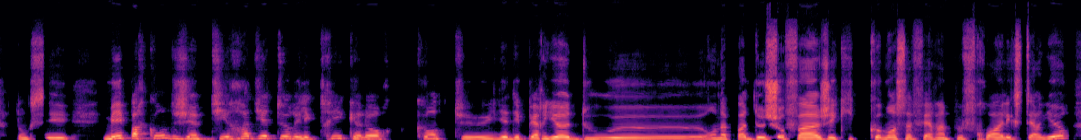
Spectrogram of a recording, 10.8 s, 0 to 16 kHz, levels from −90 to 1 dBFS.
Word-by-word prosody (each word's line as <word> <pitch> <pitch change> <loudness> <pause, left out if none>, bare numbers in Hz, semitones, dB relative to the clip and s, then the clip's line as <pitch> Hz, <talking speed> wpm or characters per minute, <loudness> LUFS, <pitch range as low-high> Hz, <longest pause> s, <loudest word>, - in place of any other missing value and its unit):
donc 170 0 -3
c'est 170 -1 0 0.3
mais 235 +8 +5
par 250 -1 +3
contre 280 -2 -4
j'ai 220 -1 -2
un 205 - +1
petit 185 +5 -4
radiateur 250 +1 -1
électrique, 215 +6 -3
alors 185 -3 +1 0.2
quand, 220 -1 -5 0.2
heu, 200 0 +1
il 185 - -4
y 200 - +6
a - - +7
des 195 +1 0
périodes 205 -3 +3
où, 180 0 -1
heu, 150 -4 0
on 160 - -5
n'a 165 0 0
pas 185 0 -1
de 180 +2 +3
chauffage 195 +1 +4
et 165 - +2
qui 170 - -13
commence 190 0 0
à 180 - -1
faire 180 0 -3
un 170 - +1
peu 180 +1 -7
froid 185 +2 -2
à 185 - +2
l'extérieur, 185 +8 +1
190 Hz, 195 wpm, -24 LUFS, 170-215 Hz, 0.3 s, a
